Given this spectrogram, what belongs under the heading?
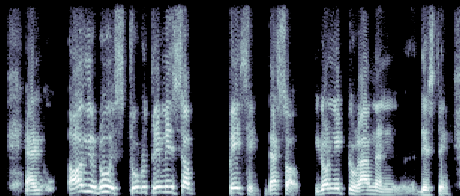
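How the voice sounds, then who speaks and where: A man with a Bengali accent, very even in loudness, in a dry, close sound without any echo. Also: moderate pace. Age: 80s+. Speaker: cardiologist. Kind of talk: health talk show interview. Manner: halting, with repetitions and fillers.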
